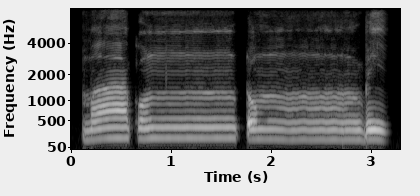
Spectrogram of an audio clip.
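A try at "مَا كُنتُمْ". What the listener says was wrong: अच्छा आप लोग बहुत अच्छा पढ़ने की कोशिश कर रहे हैं, बेहतरीन है,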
